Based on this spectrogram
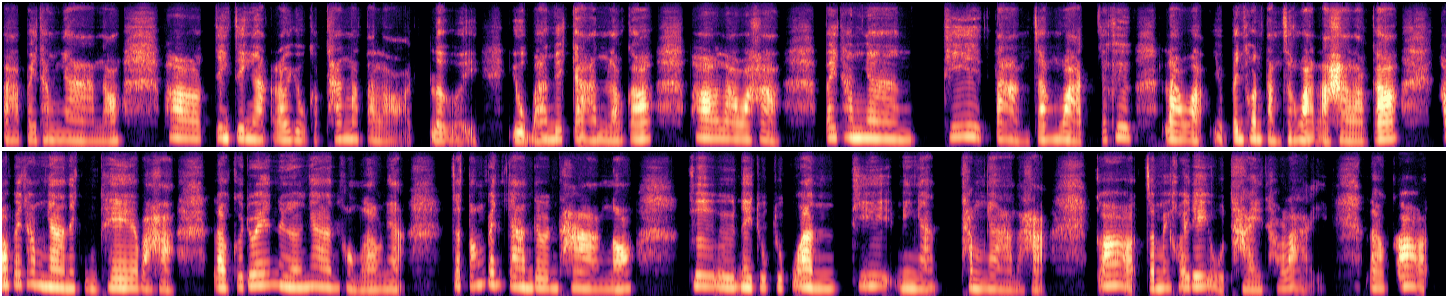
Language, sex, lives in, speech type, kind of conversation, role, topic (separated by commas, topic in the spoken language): Thai, female, Thailand, conversation, podcast, guest, มีวิธีง่ายๆ ในการสื่อความรักกับพ่อแม่ผู้สูงอายุไหม?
